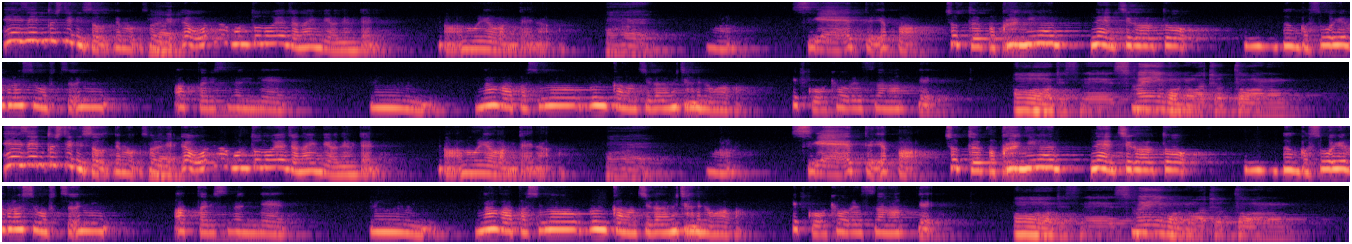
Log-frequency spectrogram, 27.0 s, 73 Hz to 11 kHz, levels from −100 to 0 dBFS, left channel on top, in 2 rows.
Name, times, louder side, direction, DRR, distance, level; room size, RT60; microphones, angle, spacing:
voice 1, 0.0-3.8 4.4-5.5 7.0-7.4 8.0-9.2 9.4-10.6 10.9-11.8 12.4-14.5 15.2-16.3 17.2-17.8 18.2-20.8 21.4-22.8 24.8-24.9, right 2 dB, 50° right, 8 dB, 1.4 m, -26 dB
voice 2, 1.4-1.8 6.0-6.5 15.5-16.3 23.6-26.4, left 1 dB, 40° left, 5 dB, 3.0 m, -33 dB
27.5 x 16.0 x 10.0 m, 1.1 s
head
